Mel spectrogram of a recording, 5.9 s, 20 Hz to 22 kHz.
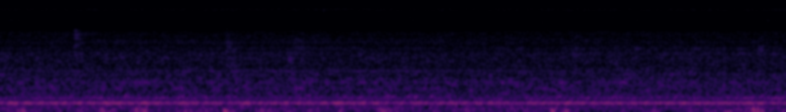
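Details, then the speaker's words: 1995 Chambers (Whirlpool) 5000 BTU R22 window AC, non-PSC induction fan motor, Matsushita compressor; steady mid-pitched whine over rough rumble, sometimes rattly; fan motor badly worn, bearings shot. "This fan motor is extremely wore out and the bearings are shot. So, it's a little bit little bit rally sometimes. Sometimes it sounds good."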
